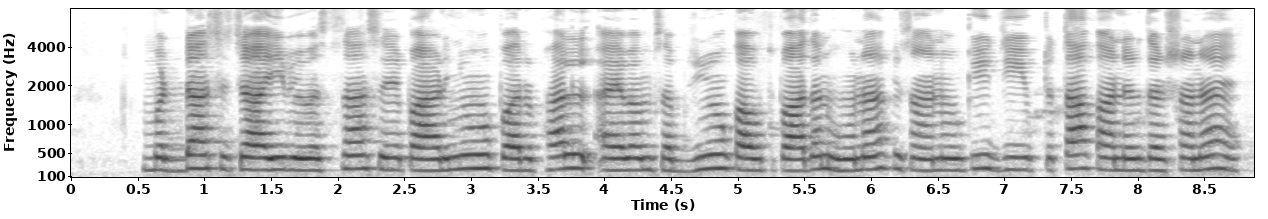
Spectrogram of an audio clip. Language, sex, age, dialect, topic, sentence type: Hindi, female, 31-35, Awadhi Bundeli, agriculture, statement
